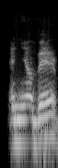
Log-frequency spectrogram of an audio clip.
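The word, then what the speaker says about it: Peñalver: roll the N's, but forgive me if I mispronounce it. Eduardo M. Benyalver? Benyalver, very good.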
